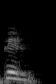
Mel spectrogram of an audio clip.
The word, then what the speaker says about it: poêle: On a chacun sa façon de prononcer. Ah moi je dis une poêle. Quand tu regardes au sud, une poêle au sud. Moi je dis une pelle.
